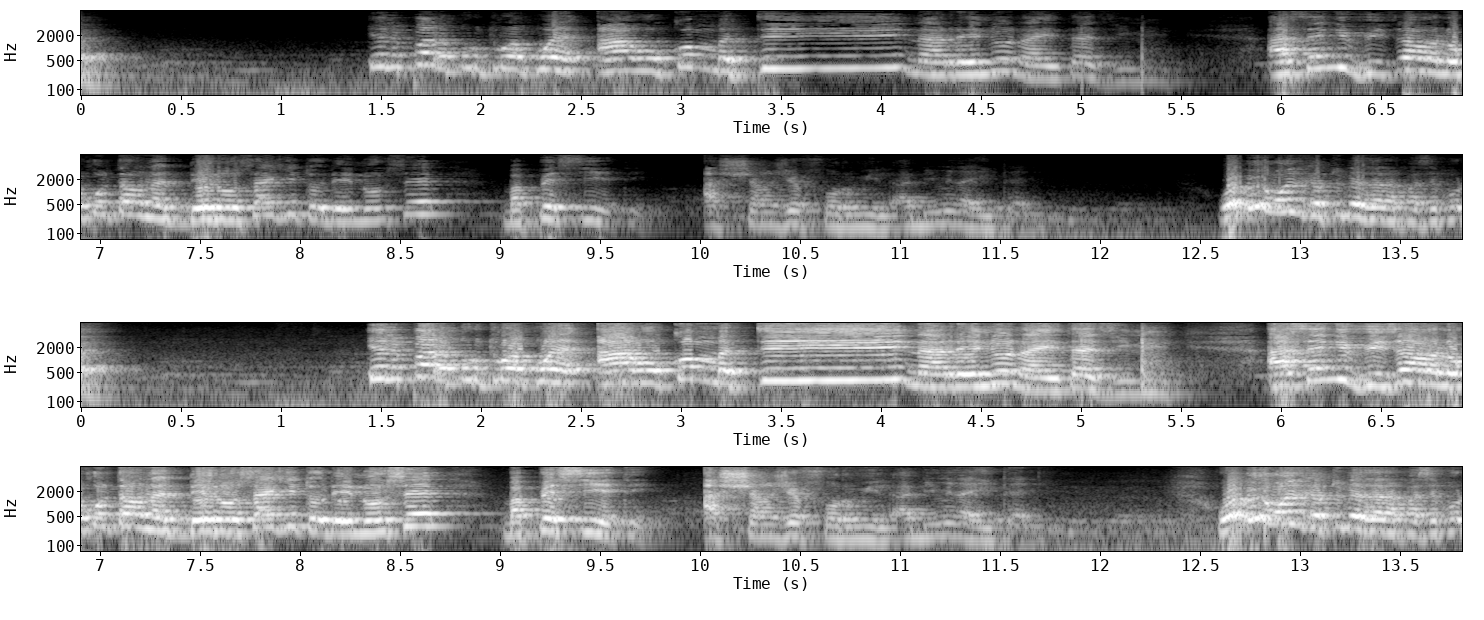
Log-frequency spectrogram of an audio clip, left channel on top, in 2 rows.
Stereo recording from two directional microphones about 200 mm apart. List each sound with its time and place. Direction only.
1.4 s a sound: 5° right (ahead or behind)
2.0 s a man's voice: 20° right (ahead or behind)
2.4 s speech: 10° right (ahead or behind)
4.4 s a sound: 5° right (ahead or behind)
6.1 s speech: 5° right (ahead or behind)
6.7 s speech: 20° right (ahead or behind)
6.9 s a man's voice: 5° right (ahead or behind)
7.4 s speech: 25° right (ahead or behind)
7.7 s a man's voice: 5° right (ahead or behind)
12.6 s speech: 25° right (ahead or behind)
12.9 s a man's voice: 5° right (ahead or behind)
